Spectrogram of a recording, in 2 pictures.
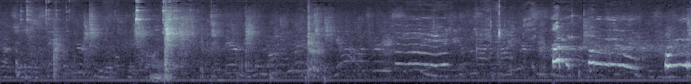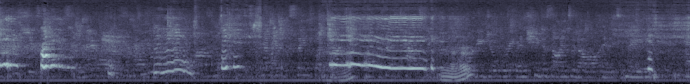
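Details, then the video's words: Dog named Isis, restless because it wants to go for a drive, giving wavering whines and yelps that rise and fall, with short sharp yips in between, over faint background noise and a person's voice. "Dog wants to go for a drive"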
